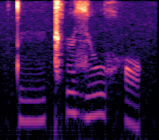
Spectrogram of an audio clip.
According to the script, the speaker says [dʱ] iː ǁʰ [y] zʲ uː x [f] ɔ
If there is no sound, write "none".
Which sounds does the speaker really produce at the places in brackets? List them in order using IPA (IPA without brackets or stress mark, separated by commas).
t, y, h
